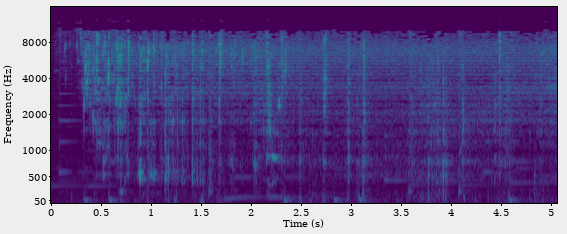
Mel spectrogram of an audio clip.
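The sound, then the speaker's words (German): A soft drink pours into a glass with a steady liquid stream and fizzy crackling, small clinks and bubbling bursts scattered through, no one speaking. “Ah, dieses Zeug, das muss endlich mal weggetrunken werden. Ich mag weder Cola noch Fanta noch Sprite.”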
